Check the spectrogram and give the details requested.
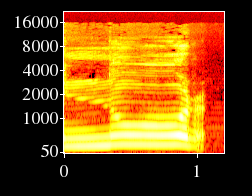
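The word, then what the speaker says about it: نور: Et ça fait nour. Et le waw ici, il n'est pas prononcé, mais ça donne ce son-là.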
